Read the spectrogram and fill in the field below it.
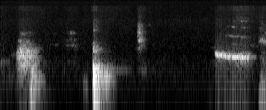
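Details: A Blenheim Cavalier King Charles Spaniel puppy indoors in a home puppy pen, one of a New Year's litter of five. It gives two short, separate yips, then a drawn-out nasal whine that slowly falls in pitch, followed by a faint grunt.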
